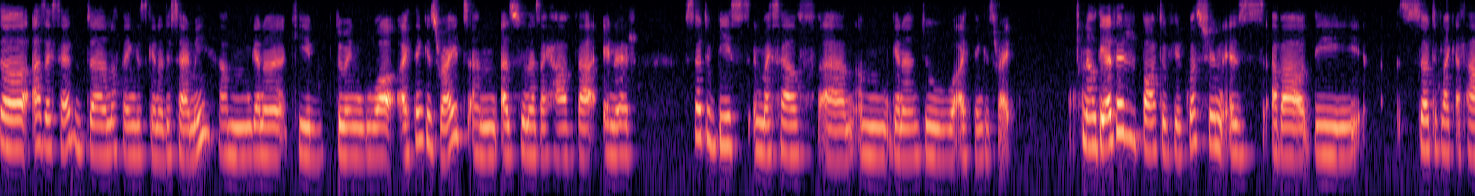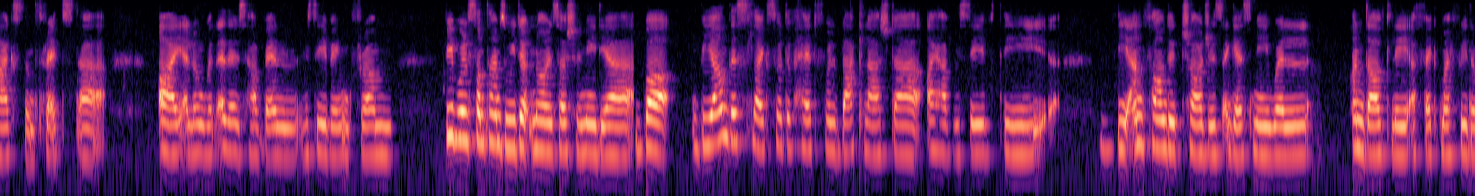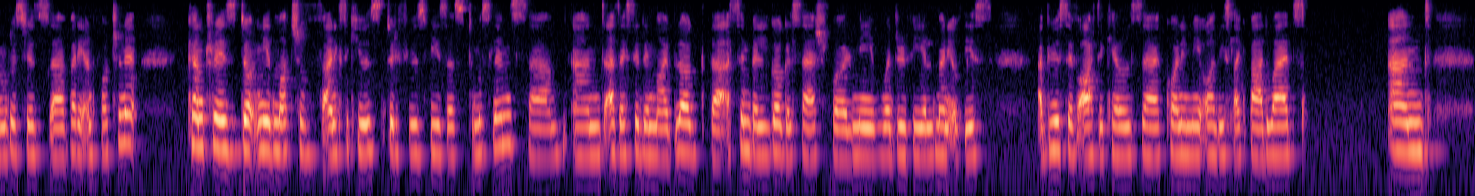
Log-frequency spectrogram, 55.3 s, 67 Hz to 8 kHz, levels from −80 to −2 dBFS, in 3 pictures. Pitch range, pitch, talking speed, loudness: 185-220 Hz, 195 Hz, 155 wpm, -22 LUFS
